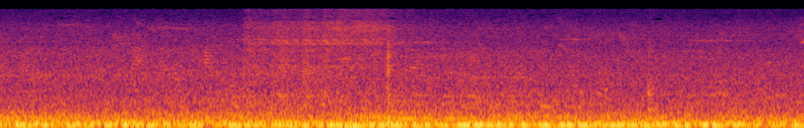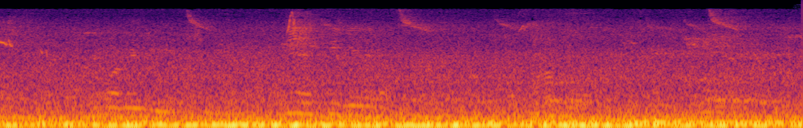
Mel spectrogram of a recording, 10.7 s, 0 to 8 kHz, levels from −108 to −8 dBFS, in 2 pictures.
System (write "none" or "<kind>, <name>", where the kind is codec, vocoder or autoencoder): none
